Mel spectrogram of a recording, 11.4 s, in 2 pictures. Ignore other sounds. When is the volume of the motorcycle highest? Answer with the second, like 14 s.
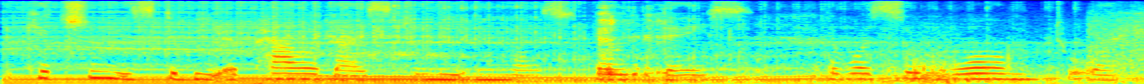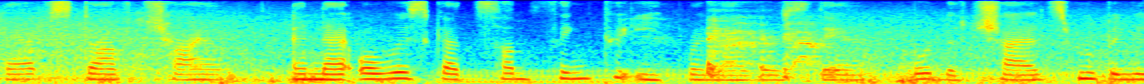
2 s.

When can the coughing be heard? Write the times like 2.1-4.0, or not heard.
3.0-4.2, 9.2-9.9.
